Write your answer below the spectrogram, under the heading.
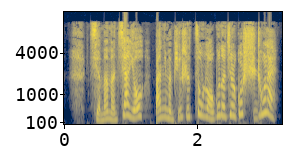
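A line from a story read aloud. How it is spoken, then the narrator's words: Urgent loud shout. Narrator (Chinese): 女领导急了，扯开嗓门就喊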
